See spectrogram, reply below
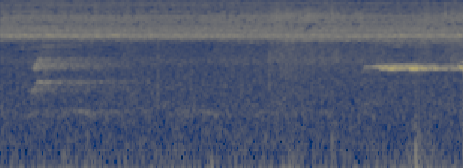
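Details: Banded Yellow Robin or Olive Yellow Robin (Gennaeodryas placens) giving thin, steady whistled notes, one near the start and a longer even note at the end, over a constant insect hum and low rumble.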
